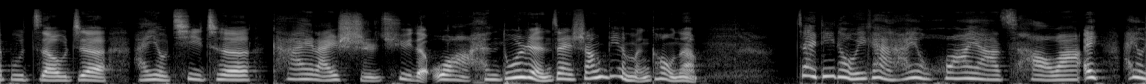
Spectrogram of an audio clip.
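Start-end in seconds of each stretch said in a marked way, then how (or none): none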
